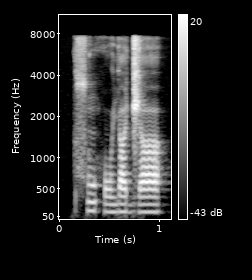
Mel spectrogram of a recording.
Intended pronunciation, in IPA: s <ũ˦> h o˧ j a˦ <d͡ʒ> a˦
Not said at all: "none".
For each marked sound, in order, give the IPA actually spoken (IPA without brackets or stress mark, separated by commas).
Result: ũ˦, d͡ʒ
